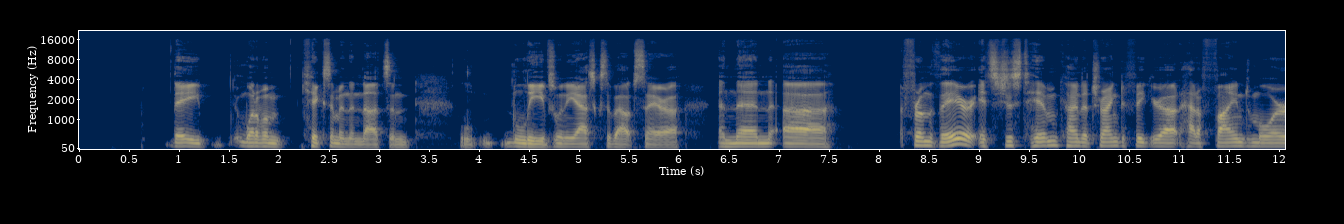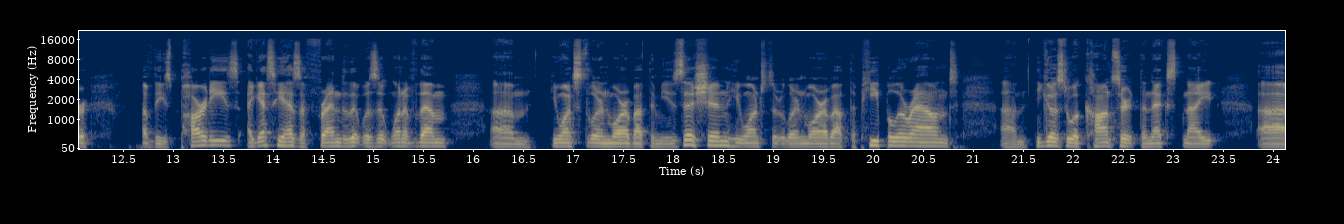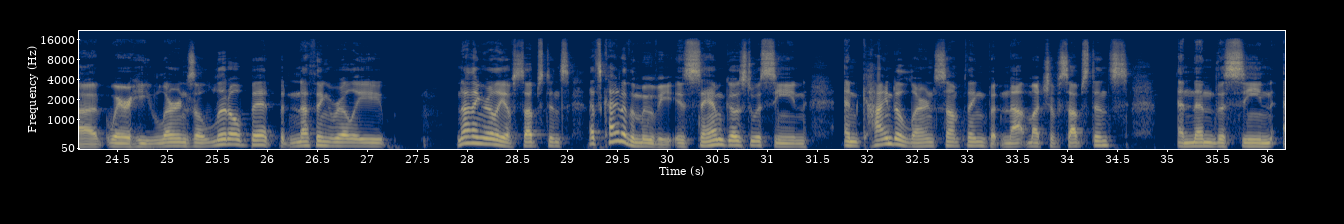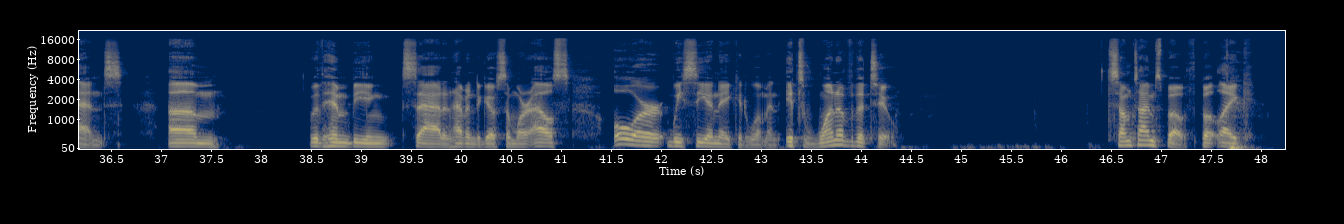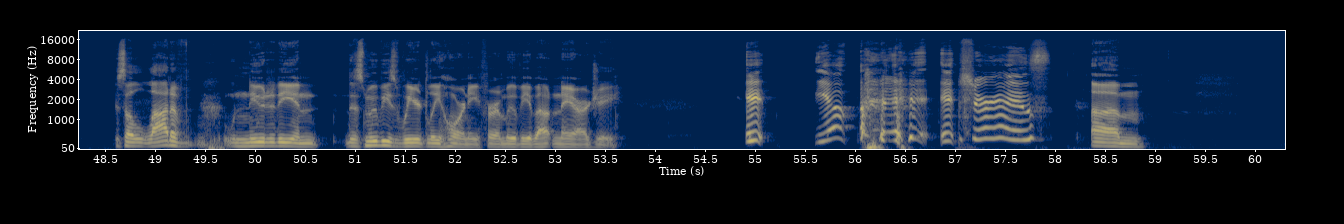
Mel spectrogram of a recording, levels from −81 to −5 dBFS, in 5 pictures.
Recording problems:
none

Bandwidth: 16.5 kHz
